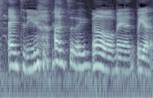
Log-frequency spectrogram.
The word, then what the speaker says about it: Anthony: they call they say Anthony Anthony they don't really pronounce the h they're like there's no th here Anthony an oh man but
